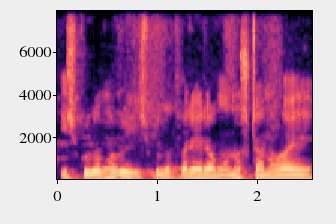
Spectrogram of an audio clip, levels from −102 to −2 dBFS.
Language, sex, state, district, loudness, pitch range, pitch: Bengali, male, West Bengal, Dakshin Dinajpur, -15 LUFS, 130-145 Hz, 135 Hz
